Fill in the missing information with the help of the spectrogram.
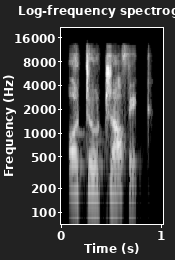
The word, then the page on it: autotrophic: Indian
